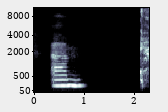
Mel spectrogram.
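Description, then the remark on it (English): A person coughs: a rough, voiced hack lasting under a second, a short pause of silence, then another harsh, breathy cough burst starting right at the end. “This is making me cough.”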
